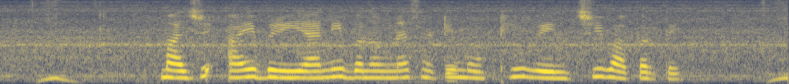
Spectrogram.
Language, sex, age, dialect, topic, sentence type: Marathi, female, 18-24, Varhadi, agriculture, statement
